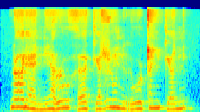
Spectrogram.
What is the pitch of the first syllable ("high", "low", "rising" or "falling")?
high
